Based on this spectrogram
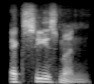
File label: "exciseman", American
